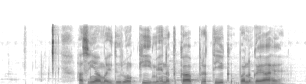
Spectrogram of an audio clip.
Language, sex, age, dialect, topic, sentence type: Hindi, male, 31-35, Kanauji Braj Bhasha, agriculture, statement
